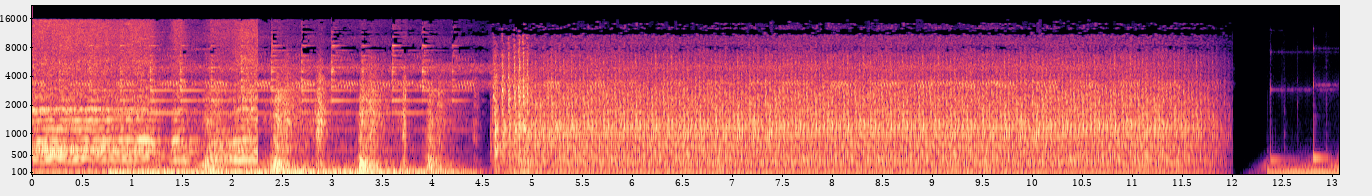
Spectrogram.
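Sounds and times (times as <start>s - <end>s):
engine idling fast: 4.6s - 12.0s.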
